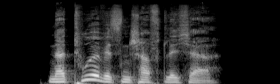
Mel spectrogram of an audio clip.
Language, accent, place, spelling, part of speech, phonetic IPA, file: German, Germany, Berlin, naturwissenschaftlicher, adjective, [naˈtuːɐ̯ˌvɪsn̩ʃaftlɪçɐ], De-naturwissenschaftlicher.ogg
- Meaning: inflection of naturwissenschaftlich: 1. strong/mixed nominative masculine singular 2. strong genitive/dative feminine singular 3. strong genitive plural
